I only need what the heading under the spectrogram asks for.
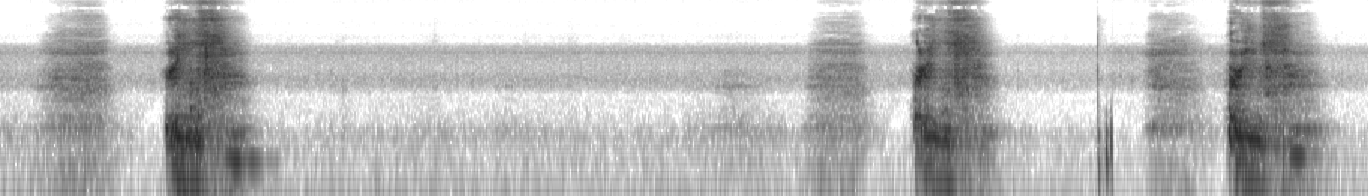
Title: loud female sneeze (F)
